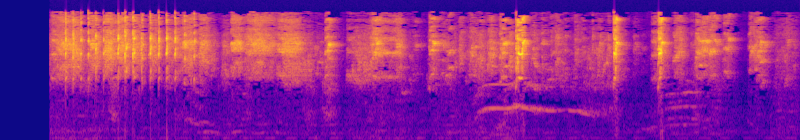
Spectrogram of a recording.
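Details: Caged Fischer's lovebird of the violet parblue colour mutation giving harsh, shrill chattering squawks in rapid bursts, with a lower drawn-out whistle from another bird midway and faint background noise.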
